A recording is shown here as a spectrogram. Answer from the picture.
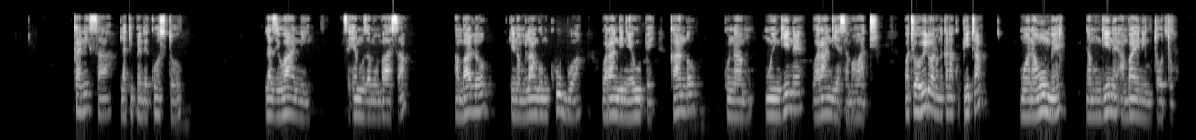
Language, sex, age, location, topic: Swahili, male, 25-35, Mombasa, government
